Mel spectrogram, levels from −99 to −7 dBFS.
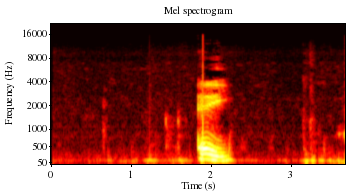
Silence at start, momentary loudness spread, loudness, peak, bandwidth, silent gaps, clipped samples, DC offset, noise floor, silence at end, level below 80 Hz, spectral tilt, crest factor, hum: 1.85 s; 27 LU; -15 LUFS; -2 dBFS; 15 kHz; none; under 0.1%; under 0.1%; -59 dBFS; 0.4 s; -52 dBFS; -7.5 dB/octave; 20 dB; none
